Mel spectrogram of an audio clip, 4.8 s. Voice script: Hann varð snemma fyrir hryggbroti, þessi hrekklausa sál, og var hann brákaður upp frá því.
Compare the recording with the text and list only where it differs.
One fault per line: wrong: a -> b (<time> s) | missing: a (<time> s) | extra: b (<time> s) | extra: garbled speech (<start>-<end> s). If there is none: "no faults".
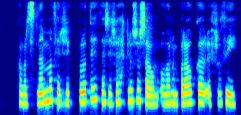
no faults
